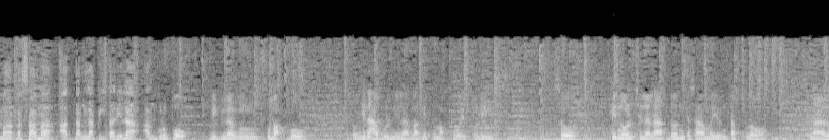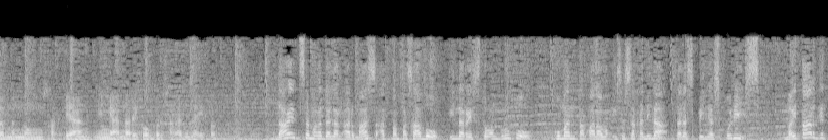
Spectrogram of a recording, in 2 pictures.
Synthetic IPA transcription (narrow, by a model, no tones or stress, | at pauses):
mɐŋakɐsaːmɐ̰ʔɐt̪̚nɐŋlɐpiːt̪ɐnɪlaʔɐŋɡɾuːpo̞ | bɪɡlaŋt̪ʊmak̚bo | sohɪnaːbʊlnɪlabaːɡɪt̪̚ːʊmɐk̚boʔɛpʊlɪsː | o̞hɪnolnsɪlalɐhat̪̚d̪onkɐsaːmɐjʊŋt̪ɐt̪lo̞ | nɐlamanːoŋsɐkjanjʊnŋaʔnɐɾɛkoːbɛɾsɐkɐnɪlaʔɪt̪o̞ | d̪aːhɪlsɐmɐŋad̪ɐlaŋʔaɾmɐsɐt̪̚mɐmpɐsaːbo̞ʔɪnɐɾɛst̪o̞ɐŋɡɾuːpo̞ | kʊmɐnt̪apɐɾawɐŋɪsasɐkɐnɪla̰sɐlɐspiɲɐspʊlis | mɐjt̪aɾɡɛt̪̚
